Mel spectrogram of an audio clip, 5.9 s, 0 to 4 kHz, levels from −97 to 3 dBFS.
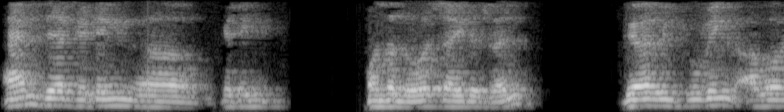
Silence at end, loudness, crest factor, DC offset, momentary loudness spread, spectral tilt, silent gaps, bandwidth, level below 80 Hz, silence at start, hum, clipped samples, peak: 0 s; -25 LUFS; 16 dB; under 0.1%; 12 LU; -10.5 dB/octave; 2.19-2.59 s, 4.13-4.56 s; 4 kHz; -72 dBFS; 0 s; none; under 0.1%; -8 dBFS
